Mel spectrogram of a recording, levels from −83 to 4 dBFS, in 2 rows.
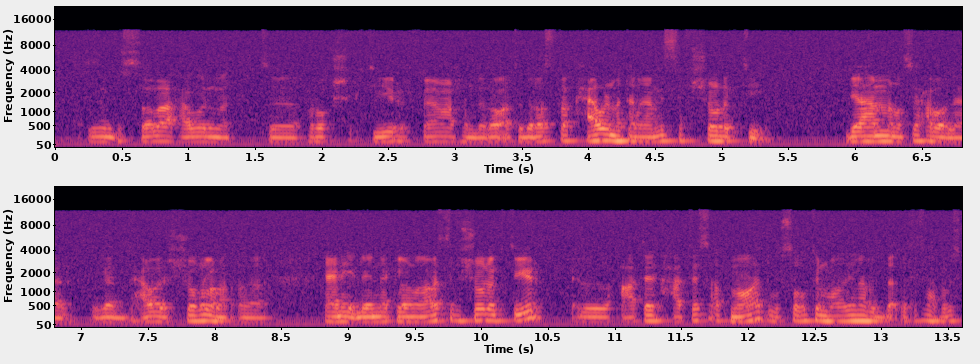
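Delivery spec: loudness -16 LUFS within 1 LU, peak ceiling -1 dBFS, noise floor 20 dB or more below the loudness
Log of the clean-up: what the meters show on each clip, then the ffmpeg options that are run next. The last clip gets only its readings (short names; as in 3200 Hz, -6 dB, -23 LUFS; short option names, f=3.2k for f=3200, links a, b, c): hum 60 Hz; harmonics up to 180 Hz; hum level -42 dBFS; noise floor -35 dBFS; noise floor target -42 dBFS; loudness -22.0 LUFS; peak -3.5 dBFS; loudness target -16.0 LUFS
-> -af "bandreject=f=60:t=h:w=4,bandreject=f=120:t=h:w=4,bandreject=f=180:t=h:w=4"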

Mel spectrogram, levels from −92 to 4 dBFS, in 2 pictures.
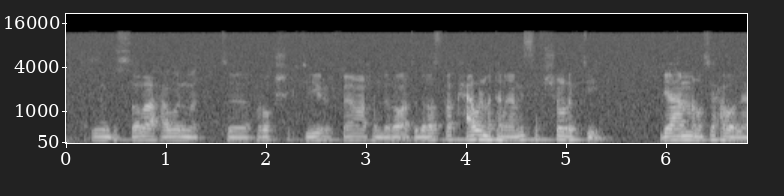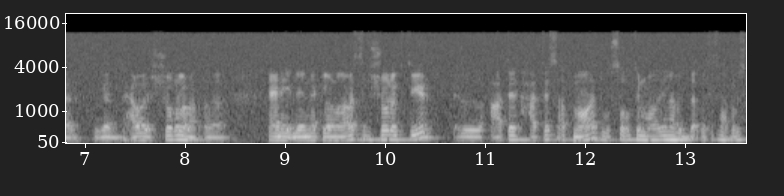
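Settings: hum none; noise floor -36 dBFS; noise floor target -43 dBFS
-> -af "afftdn=nr=7:nf=-36"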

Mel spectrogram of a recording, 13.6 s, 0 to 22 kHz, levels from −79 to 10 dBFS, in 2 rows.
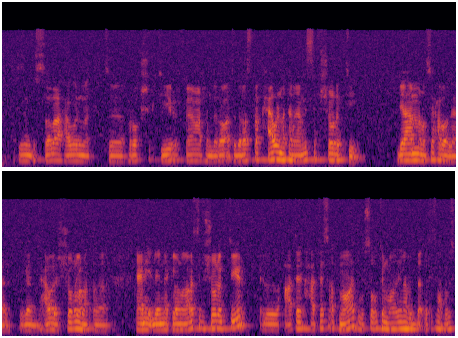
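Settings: noise floor -41 dBFS; noise floor target -43 dBFS
-> -af "afftdn=nr=6:nf=-41"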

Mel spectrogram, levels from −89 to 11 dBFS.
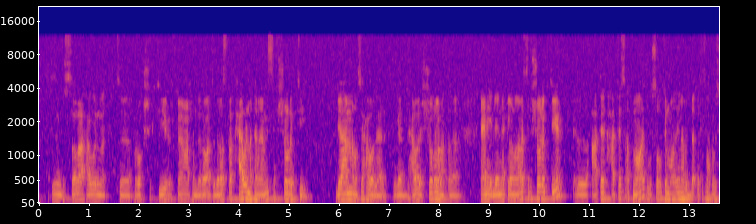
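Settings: noise floor -45 dBFS; loudness -23.0 LUFS; peak -4.0 dBFS; loudness target -16.0 LUFS
-> -af "volume=7dB,alimiter=limit=-1dB:level=0:latency=1"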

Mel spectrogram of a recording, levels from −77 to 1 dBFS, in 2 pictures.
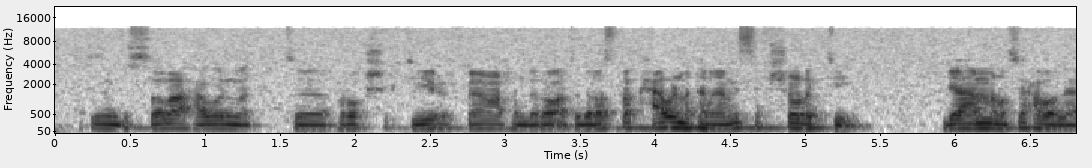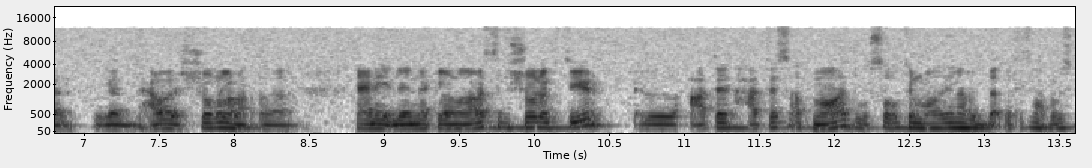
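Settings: loudness -16.0 LUFS; peak -1.0 dBFS; noise floor -38 dBFS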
